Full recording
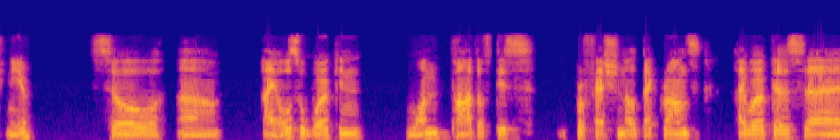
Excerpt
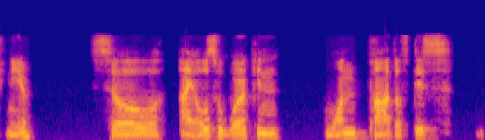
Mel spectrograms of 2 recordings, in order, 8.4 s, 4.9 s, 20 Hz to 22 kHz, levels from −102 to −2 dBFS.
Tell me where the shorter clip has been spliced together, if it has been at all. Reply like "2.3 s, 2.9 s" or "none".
1.7 s

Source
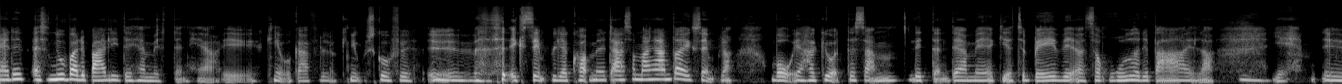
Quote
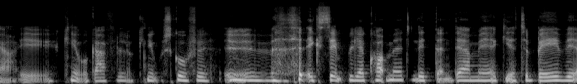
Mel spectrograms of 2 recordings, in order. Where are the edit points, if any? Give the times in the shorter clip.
4.0 s

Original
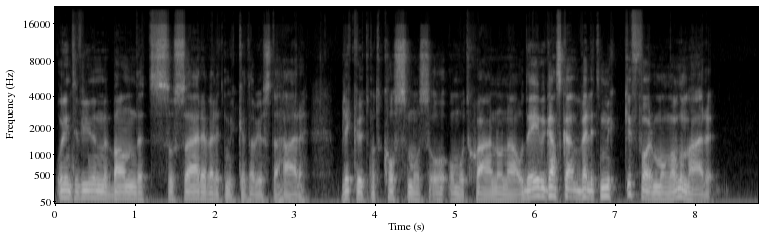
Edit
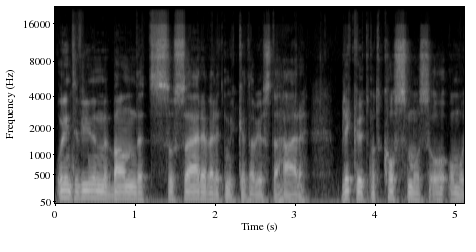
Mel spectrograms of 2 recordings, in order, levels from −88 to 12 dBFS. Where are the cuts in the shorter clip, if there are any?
none

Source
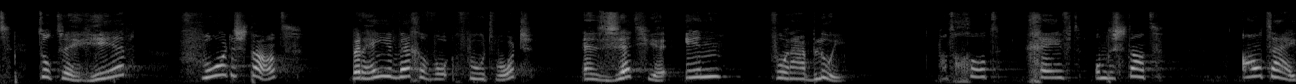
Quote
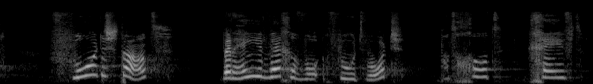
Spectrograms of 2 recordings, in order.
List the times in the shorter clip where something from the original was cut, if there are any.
4.3 s

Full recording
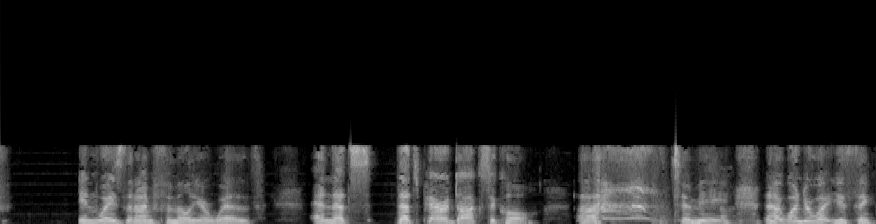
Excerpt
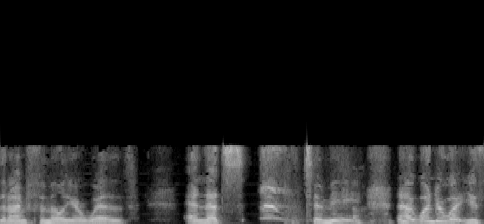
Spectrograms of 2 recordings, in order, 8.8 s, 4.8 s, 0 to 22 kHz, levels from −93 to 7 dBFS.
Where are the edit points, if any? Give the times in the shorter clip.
2.6 s

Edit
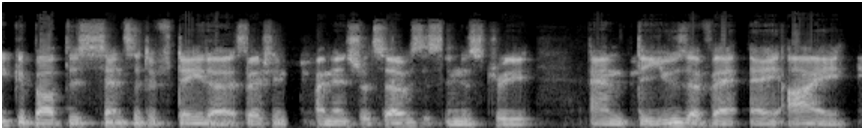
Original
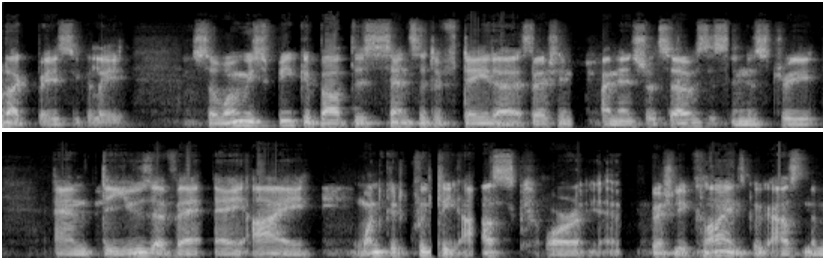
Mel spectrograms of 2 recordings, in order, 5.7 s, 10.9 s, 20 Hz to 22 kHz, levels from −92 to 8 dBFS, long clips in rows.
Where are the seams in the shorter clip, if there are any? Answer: none

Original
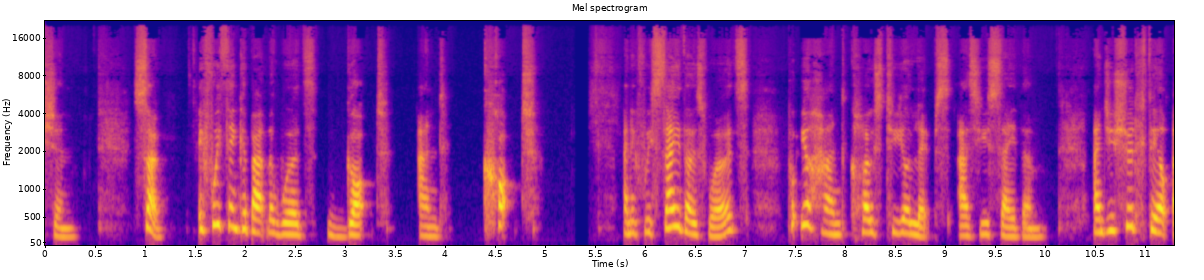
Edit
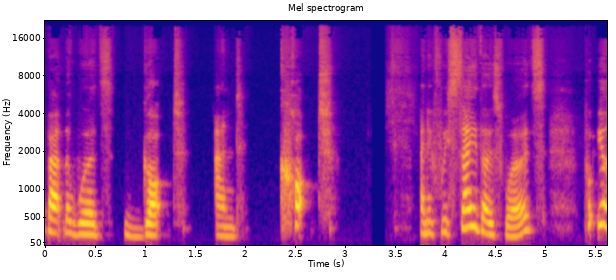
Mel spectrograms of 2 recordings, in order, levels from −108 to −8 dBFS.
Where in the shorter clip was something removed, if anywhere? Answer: none

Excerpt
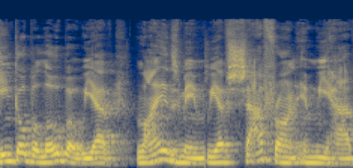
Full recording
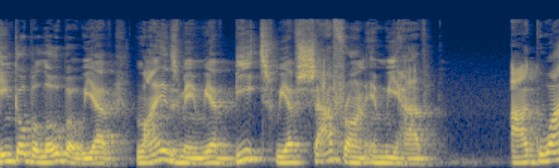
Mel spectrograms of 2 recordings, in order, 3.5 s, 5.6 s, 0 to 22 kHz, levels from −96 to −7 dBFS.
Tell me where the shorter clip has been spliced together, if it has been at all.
2.0 s

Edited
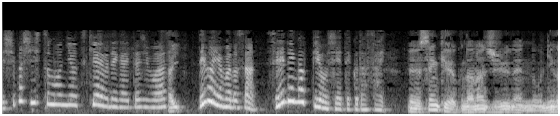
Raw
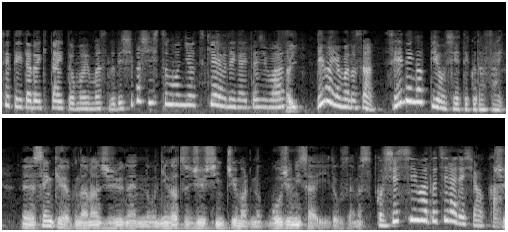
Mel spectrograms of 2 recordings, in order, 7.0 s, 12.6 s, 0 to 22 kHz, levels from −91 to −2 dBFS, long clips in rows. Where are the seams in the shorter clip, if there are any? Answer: none

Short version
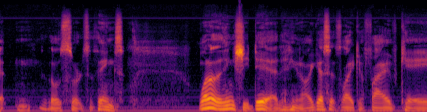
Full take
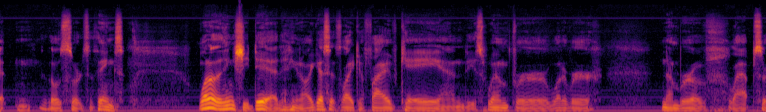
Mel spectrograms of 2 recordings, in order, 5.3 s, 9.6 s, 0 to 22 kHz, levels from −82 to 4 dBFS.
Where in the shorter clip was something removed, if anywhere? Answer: none

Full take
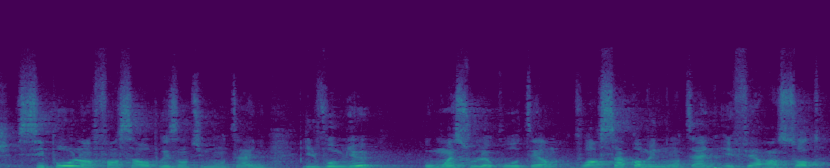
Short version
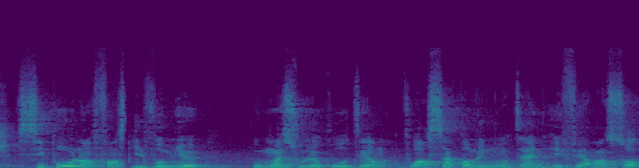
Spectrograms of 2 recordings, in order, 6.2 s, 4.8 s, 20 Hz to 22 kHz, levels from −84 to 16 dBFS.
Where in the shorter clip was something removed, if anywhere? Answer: 0.9 s

